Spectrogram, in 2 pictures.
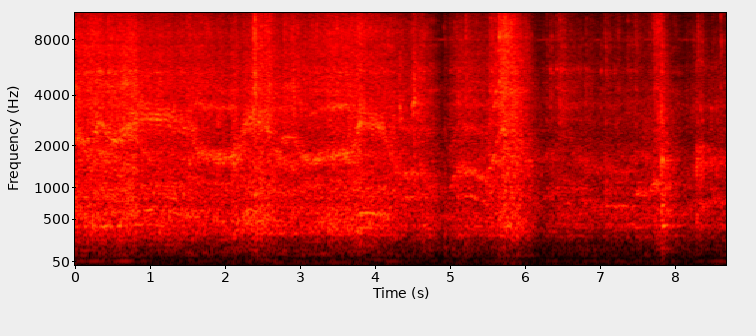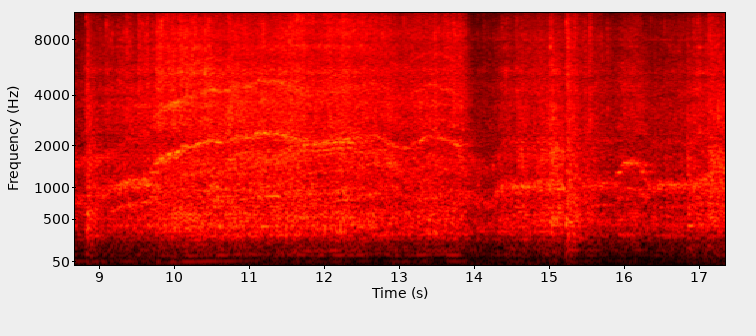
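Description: Spyker KAT 3D-printed 1/12-scale RC tracked dump truck driving: its drive motors and geared 3D-printed tracks whine, the pitch rising and falling as the throttle changes, with brief easings off about six and fourteen seconds in.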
